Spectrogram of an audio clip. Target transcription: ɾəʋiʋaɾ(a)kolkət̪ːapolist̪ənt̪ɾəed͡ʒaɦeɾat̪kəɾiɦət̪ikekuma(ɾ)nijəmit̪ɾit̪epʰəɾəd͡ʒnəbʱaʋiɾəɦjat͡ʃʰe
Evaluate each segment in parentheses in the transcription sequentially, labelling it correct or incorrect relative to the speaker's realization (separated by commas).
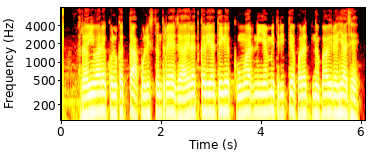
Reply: incorrect, correct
